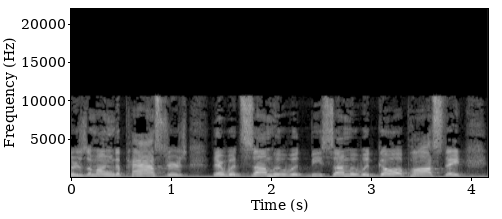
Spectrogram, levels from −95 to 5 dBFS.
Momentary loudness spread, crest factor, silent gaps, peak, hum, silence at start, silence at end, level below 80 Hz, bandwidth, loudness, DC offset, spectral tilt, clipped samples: 5 LU; 16 dB; none; -10 dBFS; none; 0 s; 0.05 s; -58 dBFS; 11 kHz; -26 LUFS; 1%; -3 dB/octave; under 0.1%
